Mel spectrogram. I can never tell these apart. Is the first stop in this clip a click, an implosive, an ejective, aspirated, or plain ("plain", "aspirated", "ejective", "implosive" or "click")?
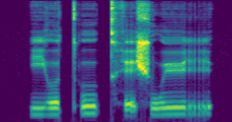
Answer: ejective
